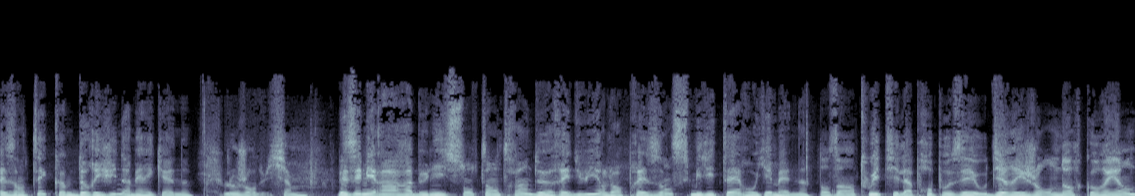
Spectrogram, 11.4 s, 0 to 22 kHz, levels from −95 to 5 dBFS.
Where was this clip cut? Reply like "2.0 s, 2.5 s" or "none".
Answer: 2.2 s, 8.2 s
